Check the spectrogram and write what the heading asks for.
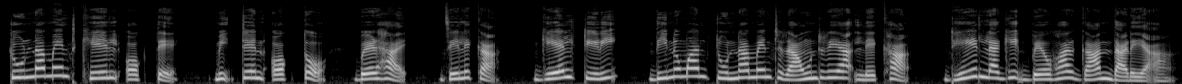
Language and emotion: Santali, neutral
